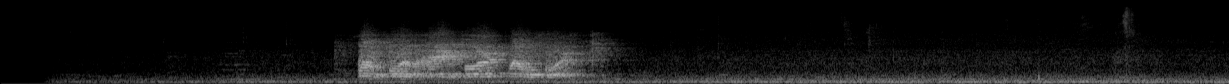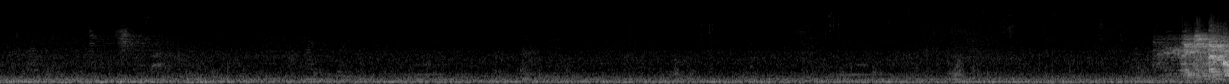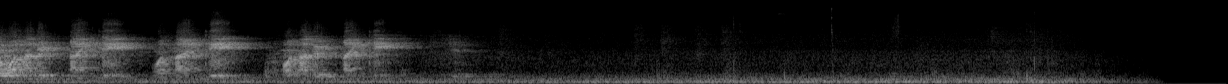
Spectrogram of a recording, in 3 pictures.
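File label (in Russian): metro stanciya dva obyavleniya angl.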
